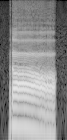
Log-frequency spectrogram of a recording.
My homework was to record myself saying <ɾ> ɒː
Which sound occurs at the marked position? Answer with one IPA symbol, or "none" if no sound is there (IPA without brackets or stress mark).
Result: ɾ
